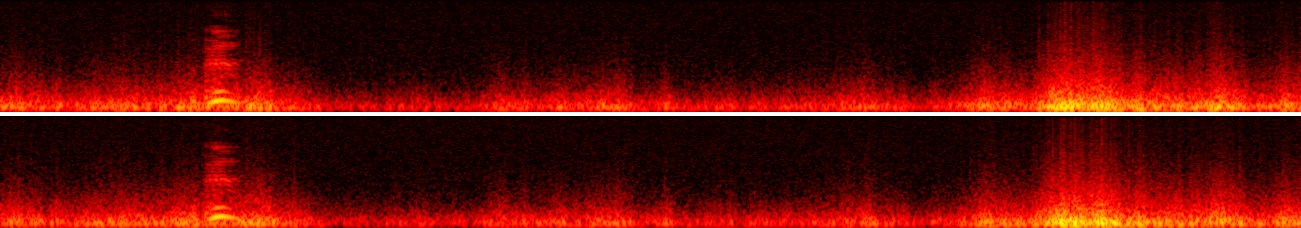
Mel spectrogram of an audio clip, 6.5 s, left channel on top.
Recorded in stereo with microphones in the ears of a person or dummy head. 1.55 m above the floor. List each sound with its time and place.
0.9 s breathing: 20° left (ahead or behind)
